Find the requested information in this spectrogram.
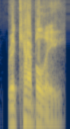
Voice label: "Rockabilly", American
